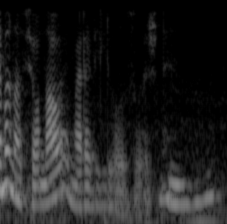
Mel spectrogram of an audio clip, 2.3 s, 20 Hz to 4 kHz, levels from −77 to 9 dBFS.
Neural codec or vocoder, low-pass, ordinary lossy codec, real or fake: none; 3.6 kHz; none; real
